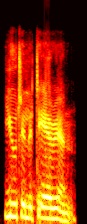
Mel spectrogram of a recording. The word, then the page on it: utilitarian: Indian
